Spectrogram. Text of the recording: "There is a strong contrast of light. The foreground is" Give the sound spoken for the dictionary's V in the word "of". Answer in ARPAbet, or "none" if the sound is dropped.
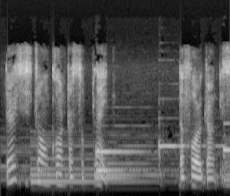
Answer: P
